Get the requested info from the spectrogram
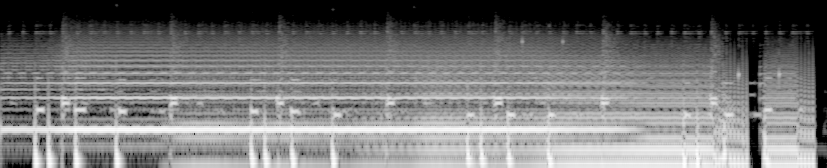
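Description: Soviet P.I.F toy synthesizer playing a held low note with a buzzy, overtone-rich tone, played an octave down. A second, lower note joins about four seconds in. Short percussive hits sound over them, and the sound cuts off shortly before the end.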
